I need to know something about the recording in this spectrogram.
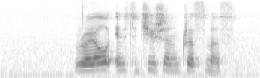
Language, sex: English, female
